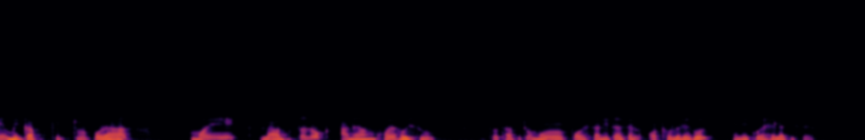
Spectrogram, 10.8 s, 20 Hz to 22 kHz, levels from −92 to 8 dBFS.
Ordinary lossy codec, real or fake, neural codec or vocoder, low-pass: none; real; none; 3.6 kHz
